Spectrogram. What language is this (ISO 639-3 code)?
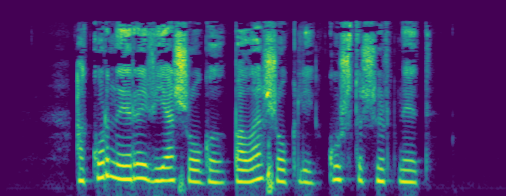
chm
